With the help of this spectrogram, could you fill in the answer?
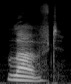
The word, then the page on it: loved: American English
